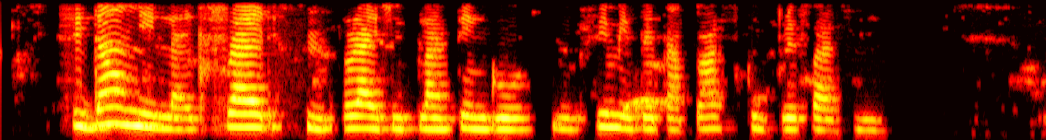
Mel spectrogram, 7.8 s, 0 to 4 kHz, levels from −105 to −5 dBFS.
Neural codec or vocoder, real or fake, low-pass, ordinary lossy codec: none; real; 3.6 kHz; none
